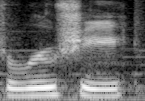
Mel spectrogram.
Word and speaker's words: Russia: We have a town called Russia, pronounced Rushi.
